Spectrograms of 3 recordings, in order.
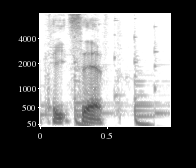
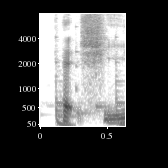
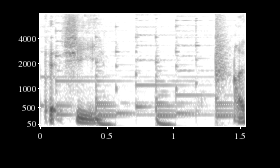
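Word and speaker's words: Cait Sith: no it's pronounced like k shei or something um thank you stream elements feel incredibly delayed response um yeah appar it's called like K like Ki it's like Celtic or something from Scotland which makes sense now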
